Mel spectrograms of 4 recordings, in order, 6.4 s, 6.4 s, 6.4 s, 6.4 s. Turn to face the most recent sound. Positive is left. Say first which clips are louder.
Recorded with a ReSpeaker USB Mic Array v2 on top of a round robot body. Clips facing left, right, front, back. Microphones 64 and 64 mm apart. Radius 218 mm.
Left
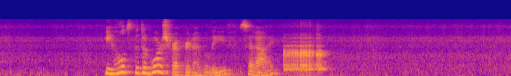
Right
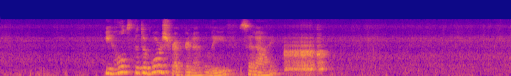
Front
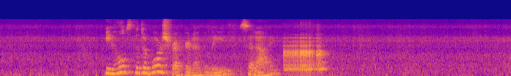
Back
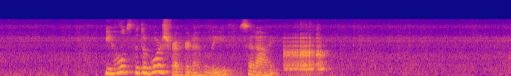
# left 4 dB, front 2 dB
turn(degrees=75)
